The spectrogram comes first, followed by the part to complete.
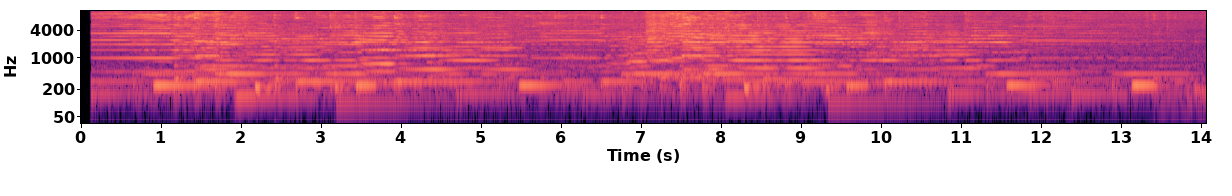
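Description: Live acoustic band with fiddle, double bass and guitars playing a slow instrumental tune of long held notes, heard through the stage PA.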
